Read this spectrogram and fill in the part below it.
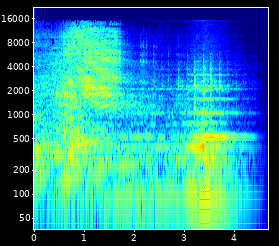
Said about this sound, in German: Mike, der den ernsten Ton in Toms Stimme erkannte, beeilte sich, lief zum Auto und raste los.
